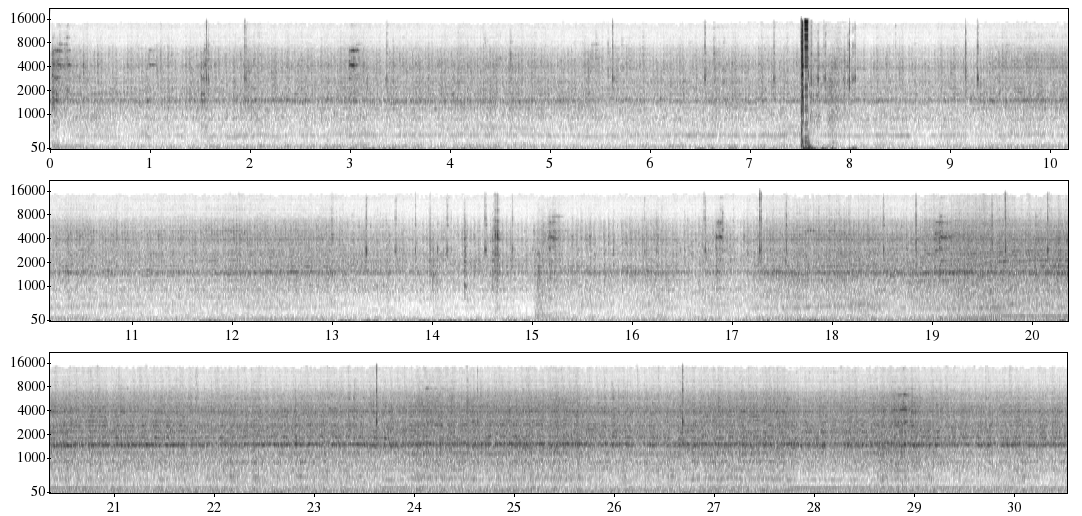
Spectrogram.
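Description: Ursus tractor's diesel engine running steadily, heard from inside the cab, with a steady whine and small rattles over it. A single sharp knock about seven and a half seconds in is the loudest sound. About twenty seconds in the engine note shifts and grows a little louder.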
